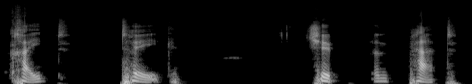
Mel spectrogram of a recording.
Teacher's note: with a greater than usual puff of breath after the first consonant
